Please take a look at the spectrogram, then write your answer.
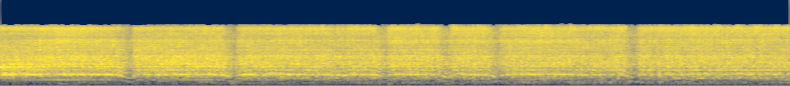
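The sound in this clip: A blender whirs while making a milkshake, its loud, steady motor drone running throughout with a few brief, regular dips in strength.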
